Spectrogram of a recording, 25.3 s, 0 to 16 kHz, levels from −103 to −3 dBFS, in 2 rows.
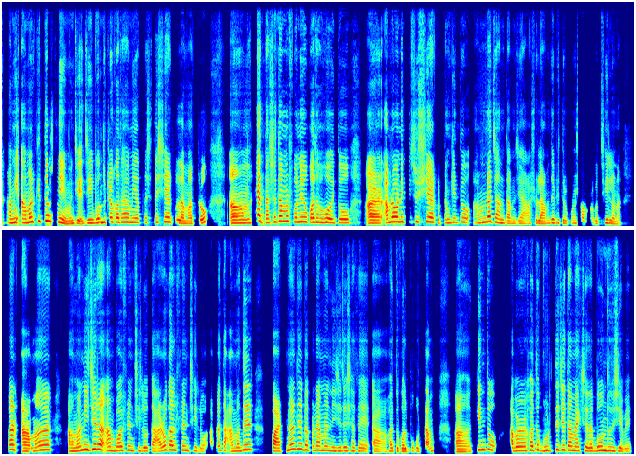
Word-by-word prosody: আমি 270 +2 +5 0.2
আমার 300 +4 +5
ক্ষেত্রেও 380 +1 +3
সেম 270 -9 +4
ওইযে 215 +1 -1 0.2
যেই 240 +1 +2
বন্ধুটার 285 +2 +3
কথা 300 0 +1
আমি 295 0 0
আপনার 290 +1 -12
সাথে 300 +1 -7
শেয়ার 325 -1 +2
করলাম 220 -4 +1
মাত্র। 200 +2 -7 0.7
আম 235 +1 +5 0.2
হ্যাঁ 410 -2 +7
তার 275 -1 +2
সাথে 325 +2 +1
আমার 365 0 +2
ফোনেও 325 +1 +2
কথা 300 0 +4 0.2
হইতো। 265 -2 +1 0.6
আর 225 -1 +6 0.2
আমরা 310 +5 +5
অনেক 330 -1 -1
কিছু 315 +2 -8
শেয়ার 330 -3 +3
করতাম। 240 +1 -8
কিন্তু 295 +1 -6 0.3
আমরা 290 +6 +2
জানতাম 235 -7 -1
যে 210 - -7 0.2
আসলে 205 +1 -4
আমাদের 220 +6 -3
ভিতরে 220 -2 -7
কোন 210 - -11
সম্পর্ক 195 -1 -12 0.2
ছিল 245 -2 -1
না। - - -14 0.4
কারণ 340 0 +5 0.2
আমার 255 +10 +2 0.5
আমার 240 +4 +1
নিজেরা 355 +2 +5
আ - - +4 0.2
বয়ফ্রেন্ড 280 +1 0
ছিল, 250 -2 -7 0.2
তারও 220 +6 +1
গার্লফ্রেন্ড 305 -2 0
ছিল। 255 -4 -8 0.2
আমাদে 285 +5 -6 0.2
আমাদের 250 +10 0 0.5
পার্টনারদের 300 - +2
ব্যাপারে 300 -2 -3
আমরা 290 0 -2
নিজেদের 250 +1 -3
সাথে 245 -1 -5 0.3
আ - - -2 0.2
হয়তো 225 0 -3
গল্প 210 +1 -1
করতাম। 185 -5 -3 0.5
আ - - +3 0.4
কিন্তু 335 +2 +1 0.4
আবার 265 +3 +3 0.2
হয়তো 295 +2 +1
ঘুরতে 275 +2 -2
যেতাম 300 -2 +2
একসাথে 260 -3 -1
বন্ধু 280 -1 +4
হিসেবে। 230 -4 -5
275 Hz, 165 wpm, -19 LUFS, 235-310 Hz, 0.7 s, হ্যাঁ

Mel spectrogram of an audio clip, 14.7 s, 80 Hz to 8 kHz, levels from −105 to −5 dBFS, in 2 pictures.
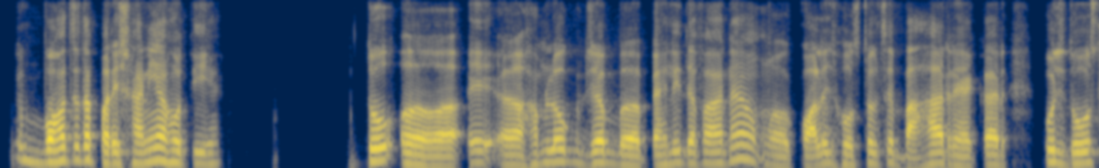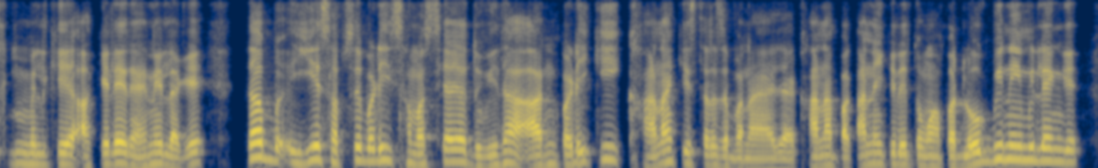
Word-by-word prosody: बहुत 160 0 +5
ज़्यादा 185 0 +4
परेशानियाँ 145 +4 +4
होती 150 -2 -1
है। 135 0 -9 1.0
तो 170 +1 +6
अ, 120 -8 +4
इ - - 0
अ, 125 -1 +1
हम 140 +3 -6
लोग 160 -2 0
जब 150 0 +2 0.3
पहली 130 +4 -2
दफ़ा 145 0 +1
ना 195 +2 +1
वो 120 -3 -4
कॉलेज 120 +4 +3
हॉस्टल 130 +3 -3
से 150 - -4
बाहर 140 -1 +2
रहकर 125 +1 0 0.3
कुछ 160 -2 +1
दोस्त 145 +1 +1
मिल 135 -2 -6
के 135 - 0
अकेले 145 +1 +1
रहने 135 +3 -2
लगे, 140 - -1 0.3
तब 210 -3 +4
ये 160 +6 -1
सबसे 180 -1 0
बड़ी 175 +1 -2
समस्या 150 0 -1
या 160 - +2
दुविधा 125 +4 -2
आन 125 +2 +2
पड़ी 135 +4 -1
कि 190 -1 -5
खाना 150 - -1
किस 145 -3 -8
तरह 125 - -4
से 120 - -3
बनाया 100 -2 -4
जाए? 95 -1 -3
खाना 120 +2 -1
पकाने 140 +1 -3
के 135 - -7
लिए 130 - -1
तो 125 - -6
वहाँ 120 -1 -2
पर 120 - 0
लोग 150 +6 +1
भी 195 - 0
नहीं 190 -1 +1
मिलेंगे 175 -4 -1
140 Hz, 225 wpm, -23 LUFS, 125-160 Hz, 1.0 s, तो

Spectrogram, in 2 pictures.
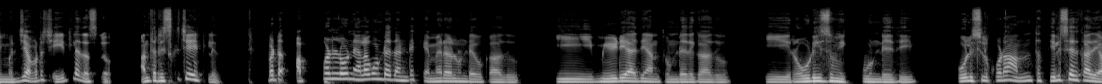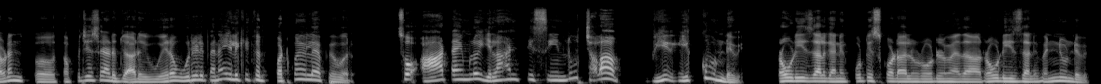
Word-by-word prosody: మధ్య 115 +5 -3
ఎవరు 160 +7 -4
చేయట్లేదసలు. 130 -1 -2 0.3
అంత 155 +3 +1
రిస్క్ 165 +8 +2
చేయట్లేదు. 225 -5 +1 0.5
బట్ - - +2 0.2
అప్పట్లో‌నెలాగుండేదంటే 235 -5 +1
కెమెరాలుండేవి 135 -4 0
కాదు. 110 -1 -3 0.5
ఈ - - +3 0.4
మీడియా 140 +3 +5
అదీ 135 0 -1
అంతుండేది 120 -1 -2
కాదు. 110 -1 -2 0.5
ఈ - - -2 0.2
రౌడీయిజం 145 +3 +5
ఎక్కువుండేది. 115 -2 -2 0.5
పోలీసులకి 170 +2 +3
కూడా 190 +2 +2
అంత 175 +3 -3
తెలిసేది 195 +4 +3
కాదు. 165 -4 +5
ఎవడన్ 180 +8 +2 0.2
ఆహ్, 115 -1 -1
తప్పు 120 +7 -9
జేసినాడు 185 -5 +1
వాడు 120 +1 +2 0.2
వేరే 145 +7 +2
ఊరెళ్ళిపోయినా 200 +3 -1
ఈళ్ళకికన్ 210 -4 -1
పట్టుకునే 235 +9 -1
లేపోయేవారు. 125 - -3 0.5
సో, 240 - +4 0.3
ఆ - - +9 0.2
టైమ్‌లో 225 +2 +1
ఇలాంటి 220 +5 -2
సీన్‌లు 195 +4 -2 0.2
చాలా 260 +2 +3 0.5
బీ 165 - +1 0.3
ఎక్కువుండేవి. 180 - -1 0.4
రౌడీయిజాలు 150 -2 +3
గాని, 135 0 +1
కొట్టేసుకోడాలు 140 -4 0
రోడ్ల 130 +1 -1
మీద, 125 0 -1 0.2
రౌడీయిజాలు, 135 -2 +1
ఇవన్నీ 145 +4 0
ఉండేవి. 115 -9 -3
150 Hz, 135 wpm, -24 LUFS, 130-195 Hz, 0.5 s, ఆ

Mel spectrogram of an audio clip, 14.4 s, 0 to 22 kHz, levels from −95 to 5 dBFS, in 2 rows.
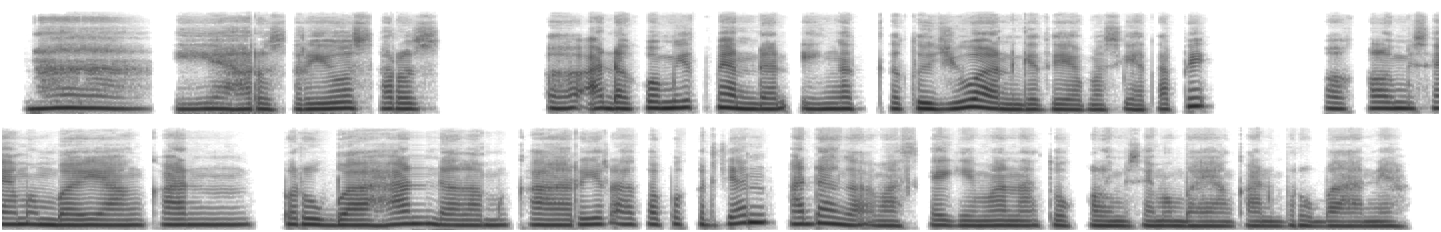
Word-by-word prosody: Nah. 215 -1 +2 0.2
Iya 190 +1 0
harus 190 -2 -2
serius, 200 +3 +2
harus, 200 -1 0 0.6
eee, 215 +2 +2
ada 210 -1 +4
komitmen 230 0 +4
dan 195 +1 +2
ingat 195 0 +1
ke 205 - -5
tujuan 205 -1 +4
gitu 180 0 -2
ya, - - 0
Mas, 170 -1 -4
ya. 170 -3 -3
Tapi, 285 +12 -1 0.6
eee, 205 -1 0
kalau 215 0 +1
misalnya 215 0 +1
membayangkan 195 +1 +1 0.4
perubahan 205 +1 +1
dalam 185 -1 -2
karier 200 +2 -1
atau 215 -1 -3
pekerjaan, 225 +6 -1
ada 225 +2 0
nggak 200 0 -1
Mas, 170 -2 -3
kayak 180 -2 -3
gimana 170 0 -1
tuh 175 -3 -5
kalau 170 -1 0
misalnya 165 +1 -2
membayangkan 160 0 -2
perubahannya? 155 -2 -3
195 Hz, 150 wpm, -20 LUFS, 180-215 Hz, 0.6 s, ada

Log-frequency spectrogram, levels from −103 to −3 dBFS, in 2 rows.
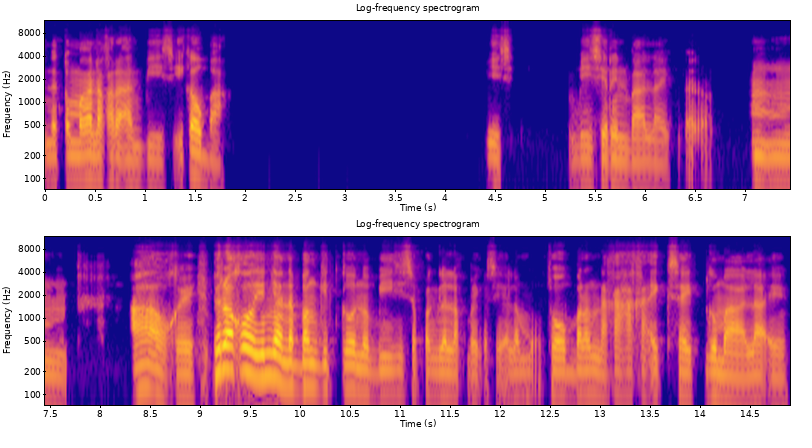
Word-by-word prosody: netong 100 +1 -7
mga 100 0 +1
nakaraan, 90 -3 -4
busy. 85 -1 -15
Ikaw - - +2
ba? - - -10 2.7
Bis 95 -2 -11 0.6
busy 90 +1 -9
rin 85 -2 -7
ba 85 0 -6
life? 80 -2 -14
Pero - - -15 0.4
mm. 95 -3 -8 0.7
Ah, 120 -3 +3
okey. 95 -1 -4 0.2
Pero 215 +3 +11
ako 210 -2 +9
yun 170 +1 +5
nga 170 -2 +9
nabanggit 130 -1 +1
ko 125 -1 0
'no, 110 - -2
busy 105 0 -10
sa - - -9
paglalakbay 100 -2 -7
kasi - - -15
alam 95 0 -10
mo 95 - -15 0.2
sobrang 105 0 -2
nakaka-excite 100 0 -6
gumala, 90 -3 -2
eh, 85 -1 -11
100 Hz, 130 wpm, -24 LUFS, 90-105 Hz, 2.7 s, Pero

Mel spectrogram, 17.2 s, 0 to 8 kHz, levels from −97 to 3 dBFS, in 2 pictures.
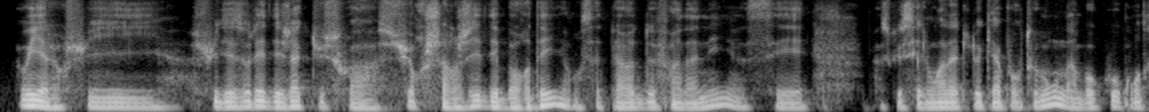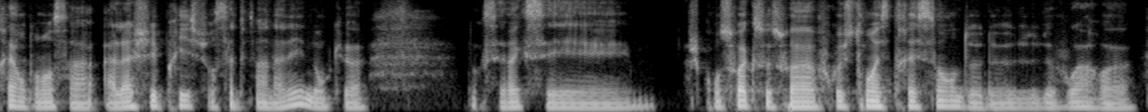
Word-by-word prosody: Oui 115 -1 +8
alors 85 -2 +2
je - - -6
suis 90 -2 -1 0.2
je - - -12
suis 95 - -1
désolé 95 +2 +4
déjà 95 +1 +4
que 100 - -12
tu 95 - -5
sois 75 -4 -2
surchargé, 85 +6 +1
débordé 95 - +2
en 90 - -6
cette 85 +1 -8
période 85 -1 +1
de 90 +1 0
fin 85 -1 -2
d'année, 100 +10 0
heu, 90 - -4
c'est 80 -1 -5 0.5
parce - - -10
que - - -4
c'est - - 0
loin 85 +1 +3
d'être 85 0 +1
le 90 - +1
cas 90 0 +1
pour 85 +1 -4
tout 95 - -3
le 110 - +3
monde 130 -3 +3
hein. 85 - 0
Beaucoup 85 +4 -1
au - - -1
contraire, 90 +5 0
ont - - -2
tendance 90 +1 -1
à 80 +1 -2
à 80 - -2
lâcher 95 +4 +2
prise 110 -2 -2
sur 90 - -8
cette 85 -1 -7
fin 85 -1 -2
d'année 100 +12 +1
donc 85 -10 -2
heu, 85 -1 -2 0.8
donc - - -11
c'est - - -5
vrai 90 +1 +1
que - - -2
c'est 80 -1 -2 0.4
je - - -7
conçois 95 +4 +2
que - - -6
ce - - 0
soit 95 -1 +4
frustrant 100 +3 +2
et - - +4
stressant 105 +1 0
de 85 -4 -3
de 80 0 -5
de 80 0 -7
devoir, 85 0 -3
heu, 75 0 -4
90 Hz, 230 wpm, -25 LUFS, 85-95 Hz, 0.8 s, Oui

